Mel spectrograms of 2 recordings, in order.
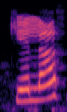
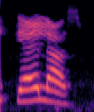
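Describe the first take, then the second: First: कैलाश said "ke-las", closed e; wrong vowel. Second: Said in the usual way. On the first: Shown as a demonstration. Teacher rejecting a spelling, कैलाश with plain e. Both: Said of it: "कैलाश नहीं".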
